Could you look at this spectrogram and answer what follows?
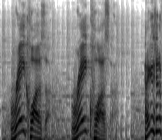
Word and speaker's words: Rayquaza: Rayquaza is how I pronounce it. Rayquaza. Rayquaza. And this follows the stress patterns that I just described of the third to last syllable being the stressed syllable. Rayquaza.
